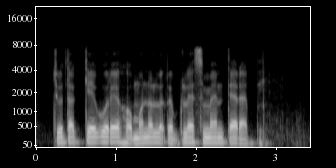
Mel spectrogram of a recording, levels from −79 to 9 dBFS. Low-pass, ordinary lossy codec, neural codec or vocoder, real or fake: 7.2 kHz; none; codec, 16 kHz, 8 kbps, FunCodec, trained on Chinese and English, 25 frames a second; fake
